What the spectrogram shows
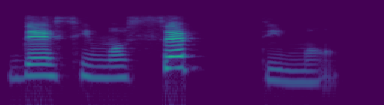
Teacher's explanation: Pero si yo lo junto, el primer elemento va a perder la mayor fuerza de voz porque recaerá en la antepenúltima sílaba al pronunciarla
